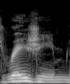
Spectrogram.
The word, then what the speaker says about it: regime: The first syllable is sounded as ray. So it's regime, not regime.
